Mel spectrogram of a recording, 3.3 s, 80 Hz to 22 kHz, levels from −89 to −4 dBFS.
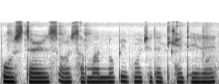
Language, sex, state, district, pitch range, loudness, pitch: Hindi, female, Arunachal Pradesh, Longding, 195-205 Hz, -15 LUFS, 200 Hz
